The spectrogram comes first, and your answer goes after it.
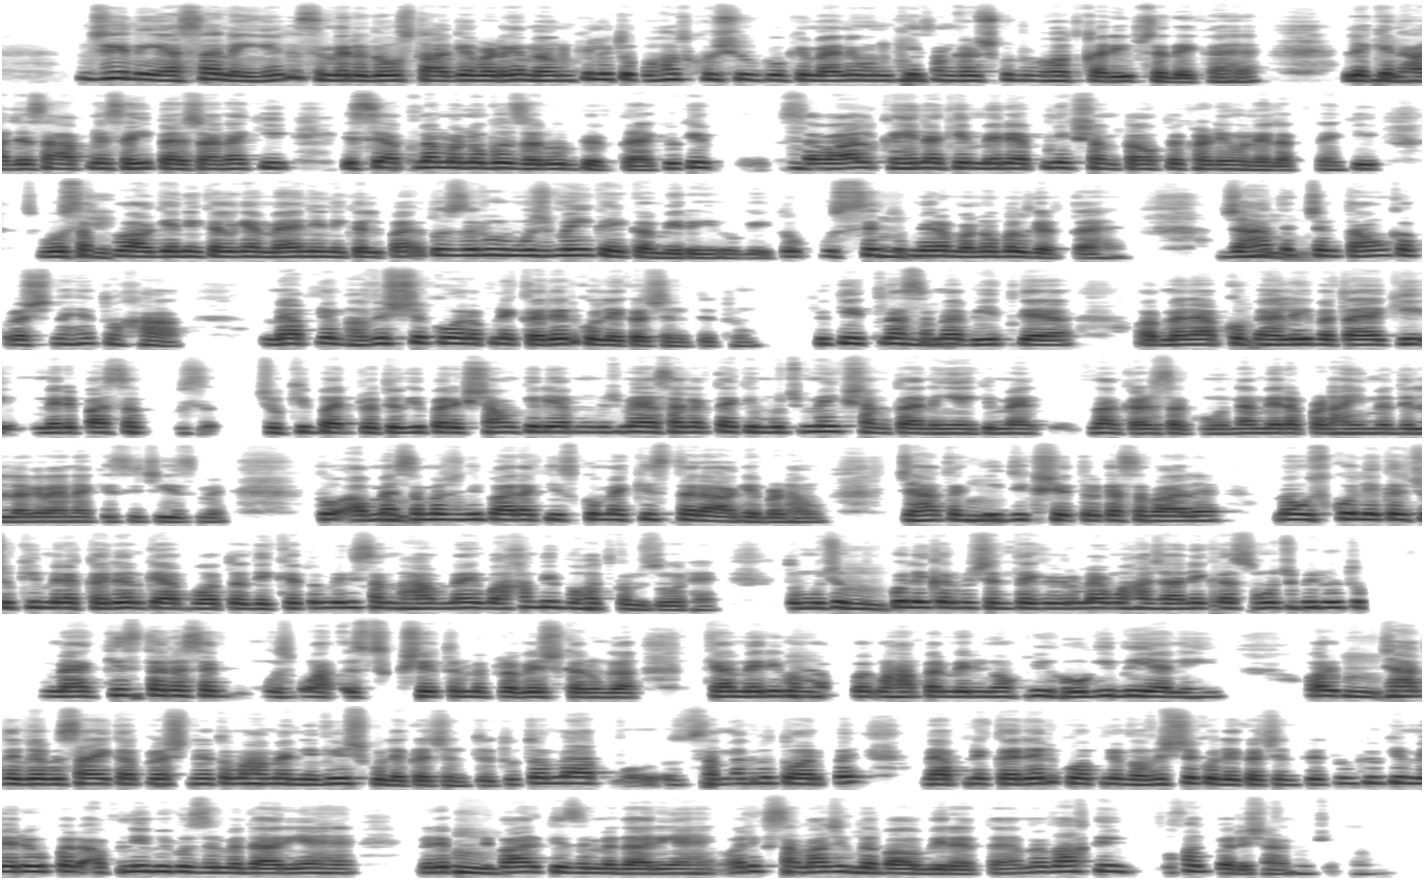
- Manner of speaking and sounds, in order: in English: "करियर"; in English: "करियर गैप"
- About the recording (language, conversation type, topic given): Hindi, advice, अनिश्चितता में निर्णय लेने की रणनीति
